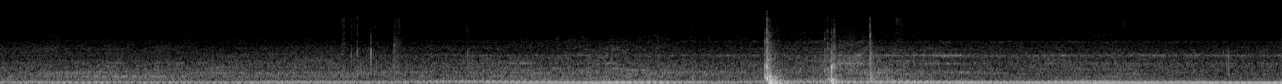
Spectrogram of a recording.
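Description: A Lexus ES330 rear door being unlatched and swung open: two sharp clunks about half a second apart, then a lighter click, over a steady low hum.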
